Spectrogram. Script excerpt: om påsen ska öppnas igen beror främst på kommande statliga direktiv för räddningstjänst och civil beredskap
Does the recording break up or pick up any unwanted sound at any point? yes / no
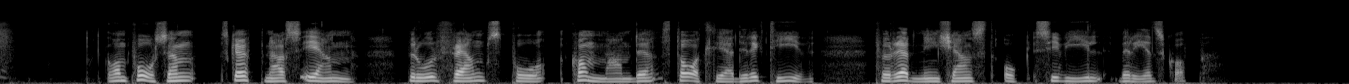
no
